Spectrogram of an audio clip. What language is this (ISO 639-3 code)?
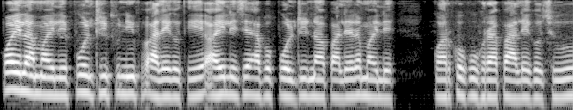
nep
